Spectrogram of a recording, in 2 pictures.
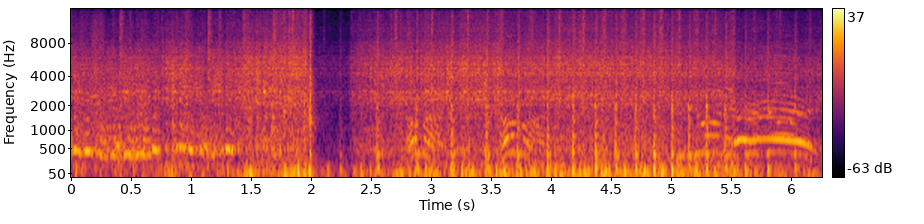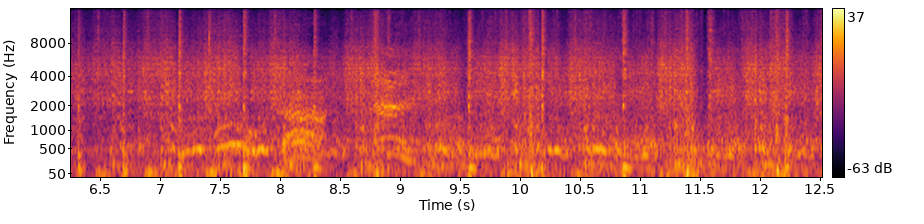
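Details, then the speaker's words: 1967 Oldsmobile Toronado project, points cleaned, fuel poured down the carb, throttle pumped: long cranking with ragged catching firing that never settles; cannot keep running on its own. "crank it oh yeah right just cannot do it on its own"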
